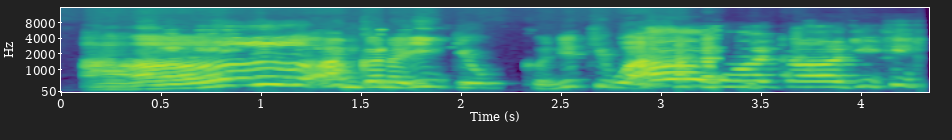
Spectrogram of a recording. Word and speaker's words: konnichiwa: Um, And they got konnichiwa. I think is hello. that's the word I cannot pronounce.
